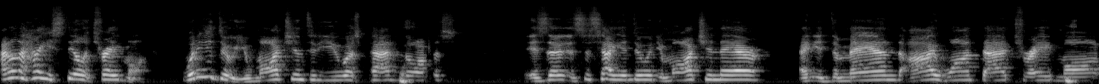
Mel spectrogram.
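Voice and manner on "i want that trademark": Boston accent, demanding tone. Joking about how a trademark gets stolen, playing the one demanding it, in a Bostonian accent. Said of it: "you have your best Bostonian accent".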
